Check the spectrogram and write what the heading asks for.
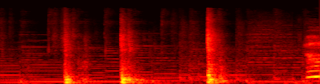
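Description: Three sharp knocks of a metal spoon tapping a chocolate hot chocolate bomb in a china mug of hot milk to crack the shell open, over steady background music.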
